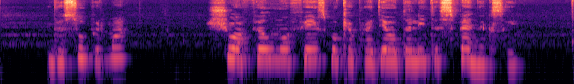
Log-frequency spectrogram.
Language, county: Lithuanian, Klaipėda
